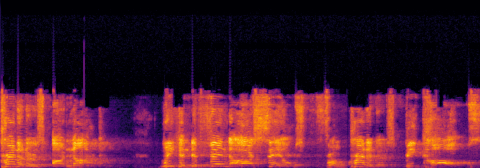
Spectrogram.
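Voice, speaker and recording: Very wide pitch swings run through this very slow delivery, while the loudness stays very even. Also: man, extremely high pitch for a man. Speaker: political speaker at a rally. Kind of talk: impassioned rally speech. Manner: animated.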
